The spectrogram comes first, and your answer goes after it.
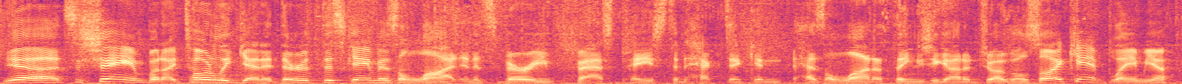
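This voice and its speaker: A man's voice: mid-range voice, normal speed, few pauses, fairly bright tone, slight background noise. A man giving casual, chatty, self-deprecating commentary while he plays a video game as host. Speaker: let's play host playing the game.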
